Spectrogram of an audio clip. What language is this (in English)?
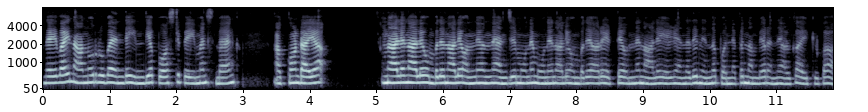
Malayalam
